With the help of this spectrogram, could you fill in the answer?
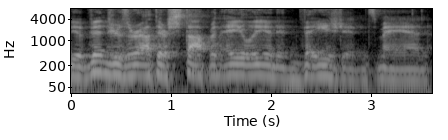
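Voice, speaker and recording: A man talks in an animated tone at a fairly low pitch with ordinary pitch variation. The room echo is audible. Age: 40s. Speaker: gaming streamer. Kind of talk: live gameplay commentary. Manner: loud.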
